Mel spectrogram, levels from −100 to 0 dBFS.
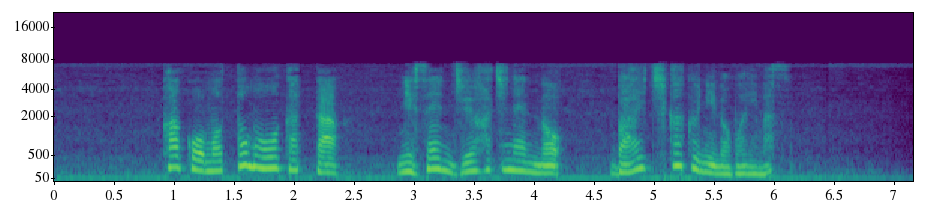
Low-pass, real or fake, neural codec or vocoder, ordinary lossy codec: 7.2 kHz; fake; codec, 16 kHz, 8 kbps, FreqCodec, smaller model; AAC, 48 kbps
